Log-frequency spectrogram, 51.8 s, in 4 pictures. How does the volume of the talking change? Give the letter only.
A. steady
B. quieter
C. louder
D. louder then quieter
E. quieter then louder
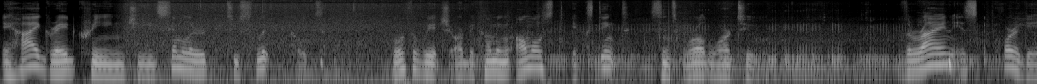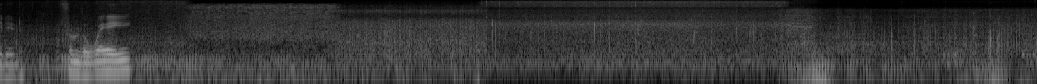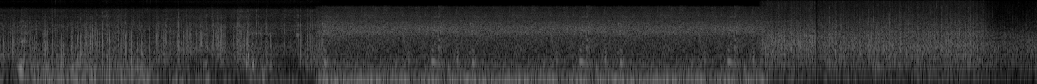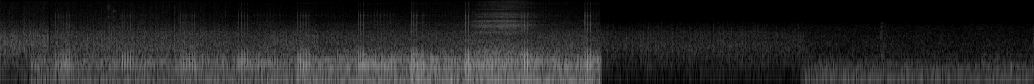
A.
